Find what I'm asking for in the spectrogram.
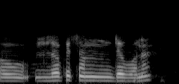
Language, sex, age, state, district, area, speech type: Odia, male, 18-30, Odisha, Nabarangpur, urban, conversation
